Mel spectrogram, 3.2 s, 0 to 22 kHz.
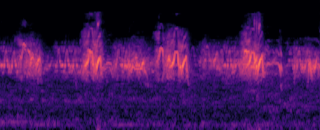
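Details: Osprey calling at its nest with a headless fish, Dunrovin Ranch, evening of 10 June 2018. Insistent high whistled chirps pulse roughly every three-quarters of a second, each burst climbing slightly. Captured by a nest camera.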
